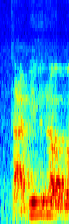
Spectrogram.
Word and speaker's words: 다비드: 이게 이제 다비드라고 하는 상이 루브르 박물관에 있는 거더라고요. 근데 발 아래 뭐 두고 있어요? 골리앗의 그죠? 원래 다윗은 발음상 하면 다비드입니다.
